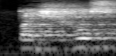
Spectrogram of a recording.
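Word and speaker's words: تشخص: बाबे तफ़ाउल का मस्तर है तशख़्ुस, खा के ऊपर थोड़ा सा जोर लगाकर तशख़्ुस, यह इसका तलफ़्ज़ है।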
